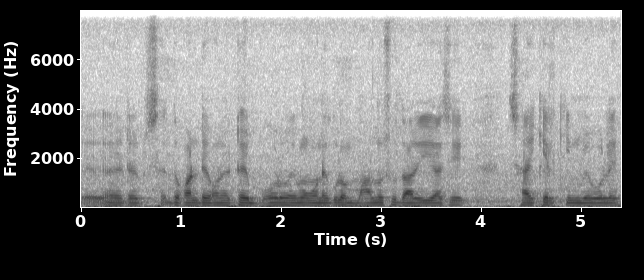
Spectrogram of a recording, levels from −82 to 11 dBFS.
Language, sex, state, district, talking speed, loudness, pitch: Bengali, male, West Bengal, Malda, 135 wpm, -16 LUFS, 95 Hz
